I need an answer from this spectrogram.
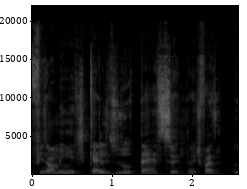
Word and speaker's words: quels hôtels: Somente aqui, nesse caso, porque o H é mudo, então, e ele precede uma vogal, então a gente vai fazer la liaison.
